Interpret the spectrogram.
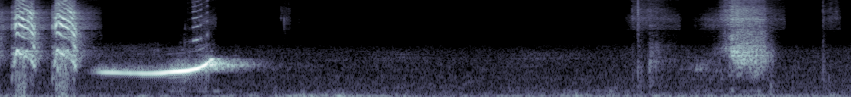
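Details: Tame parrot indoors: two short rough chirps followed by a smooth whistle that holds level then slides upward, later a single faint scratchy note over quiet room hum.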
